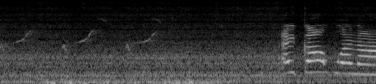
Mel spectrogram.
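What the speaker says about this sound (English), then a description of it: "You didn't know you could ID a queenless hive by the sound, did you?" Honeybees hum at a hive outdoors as a steady low drone, with faint bird chirps above it, and people begin talking near the end.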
